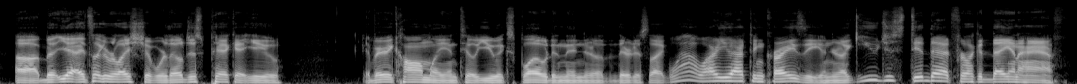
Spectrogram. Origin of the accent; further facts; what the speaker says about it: Crossville, Tennessee, United States; moved away; also born or lived in Seattle; Crossville, Tennessee. It's between Knoxville and Nashville. It's a little mountain town, basically.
